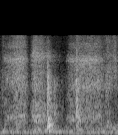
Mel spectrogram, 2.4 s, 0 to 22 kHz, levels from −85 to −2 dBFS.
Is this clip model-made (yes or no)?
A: no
